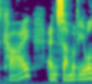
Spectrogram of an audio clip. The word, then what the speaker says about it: chi: at those letters and pronounce them ch, that's not what they are, it's chi, and some of you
